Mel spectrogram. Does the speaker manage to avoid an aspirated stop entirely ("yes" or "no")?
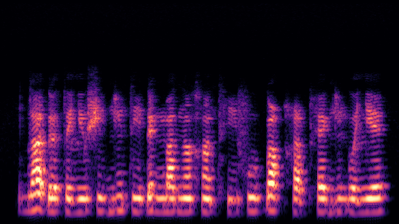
no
